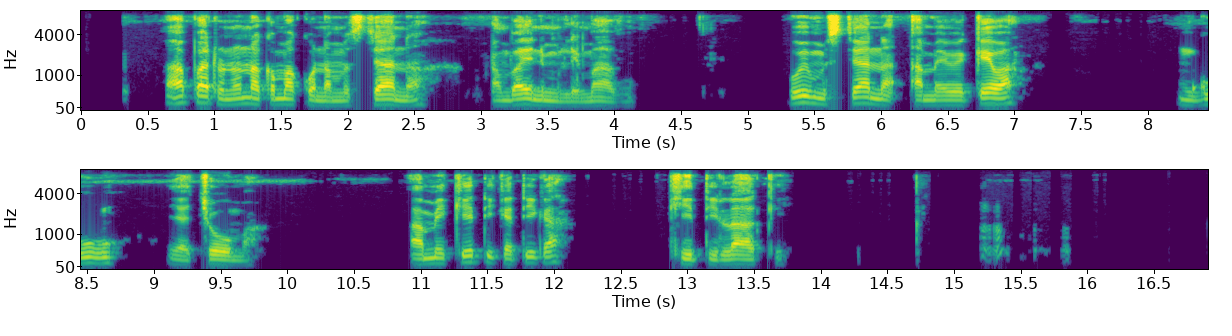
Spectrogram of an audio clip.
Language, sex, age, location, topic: Swahili, male, 18-24, Wajir, education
